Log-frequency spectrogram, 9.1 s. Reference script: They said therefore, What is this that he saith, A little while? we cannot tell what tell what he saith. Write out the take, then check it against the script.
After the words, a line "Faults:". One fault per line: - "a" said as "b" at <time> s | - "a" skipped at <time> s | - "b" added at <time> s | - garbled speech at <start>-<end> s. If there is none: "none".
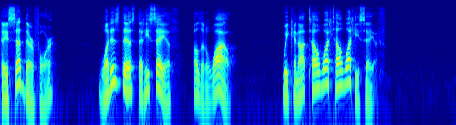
They said therefore, What is this that he saith, A little while? we cannot tell what tell what he saith.
Faults:
none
